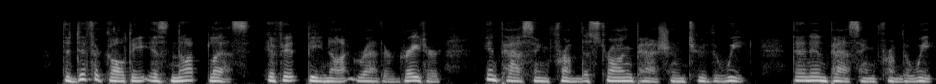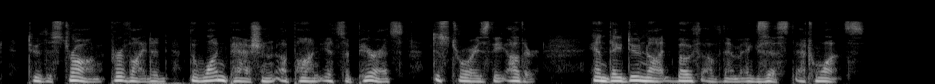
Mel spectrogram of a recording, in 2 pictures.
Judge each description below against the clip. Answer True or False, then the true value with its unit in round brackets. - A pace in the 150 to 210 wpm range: True (155 wpm)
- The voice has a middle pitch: True (150 Hz)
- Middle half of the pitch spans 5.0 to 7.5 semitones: False (3.5 semitones)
